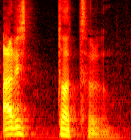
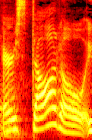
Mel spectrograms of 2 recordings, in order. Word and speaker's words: Aristotle: 아리스토텔. – 토틀? You mean 거북이 말씀하시는 거 아니죠? – 네. – 자, Aristotle 이렇게 발음을 합니다.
